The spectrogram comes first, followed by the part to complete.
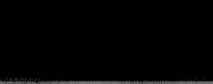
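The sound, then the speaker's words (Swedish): Steady low-frequency rumble of a car cabin on the move while driving to Halmstad, Sweden, a constant droning hum that fills the background with no voices present. “Och, eh, jag fick helt enkelt eh, bege mig ner till Halmstad idag och är på väg dit nu, så vi gör det här... Eh, I, ja, jag gör det från bilen helt enkelt.”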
